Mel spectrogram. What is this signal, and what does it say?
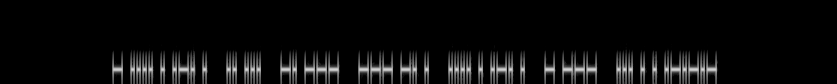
Morse code, heard as a keyed tone, about 40 wpm, 700 Hz. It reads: THERE IS NO ONE HERE TO SEE.
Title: Sentences from Top 200 Words 40wpm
